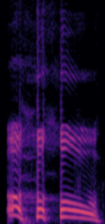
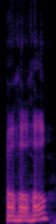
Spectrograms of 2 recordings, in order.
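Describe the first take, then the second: First: It is said with more energy. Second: It is said with little energy.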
